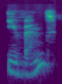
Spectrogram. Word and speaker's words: event: stress is in the last part. Event, event, event. In the last part, the stress.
